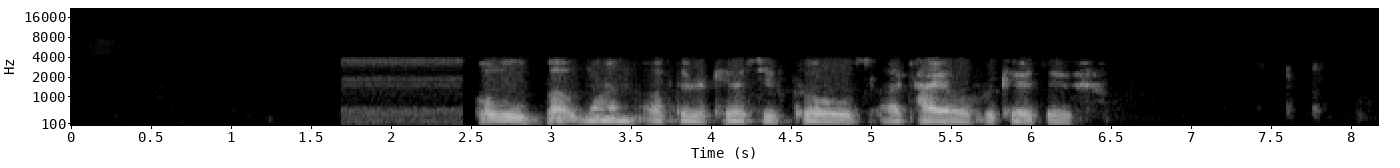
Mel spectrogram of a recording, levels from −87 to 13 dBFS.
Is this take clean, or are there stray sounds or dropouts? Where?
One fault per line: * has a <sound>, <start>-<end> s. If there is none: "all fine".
all fine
